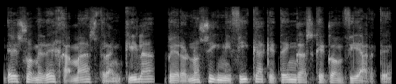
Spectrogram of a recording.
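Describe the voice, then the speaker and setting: A man voicing a mother who speaks carefully and tries to keep her voice steady. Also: on the low side, moderate pace, no echo, studio quality. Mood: calm. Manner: careful, calm. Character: gentle mother, trying to stay steady.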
